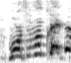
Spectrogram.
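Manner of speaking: high, loud outburst; alarmed yell. Real, not acted. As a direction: shriek it in rising alarm.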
